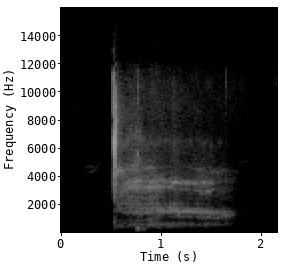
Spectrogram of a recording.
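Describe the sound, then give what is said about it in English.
One big inhale: a sudden, breathy rush of air lasting just over a second, fairly loud and heard on its own before cutting off. “That was the big inhale there, I think.”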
